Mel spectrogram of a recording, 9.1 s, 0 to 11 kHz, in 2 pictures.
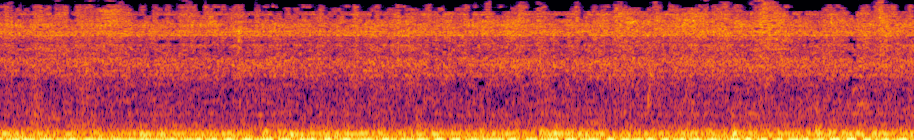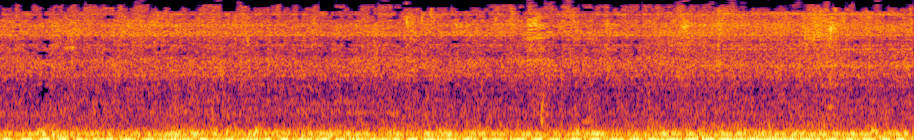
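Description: Hyundai Rotem HRCS2 electric multiple unit running at speed, heard inside the passenger car: a steady low rumble of wheels and running gear on the track.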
